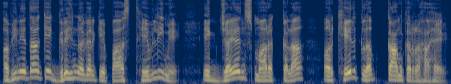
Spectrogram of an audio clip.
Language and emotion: Hindi, neutral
